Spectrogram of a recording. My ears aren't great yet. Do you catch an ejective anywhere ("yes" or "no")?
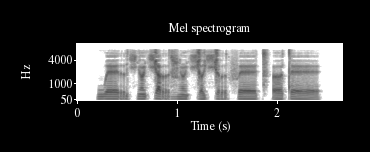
yes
